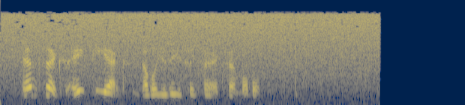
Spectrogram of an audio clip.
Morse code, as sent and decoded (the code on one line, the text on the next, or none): none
